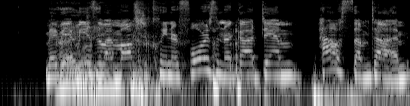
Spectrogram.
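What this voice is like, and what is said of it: Valley girl accent. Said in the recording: “a valley girl accent”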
